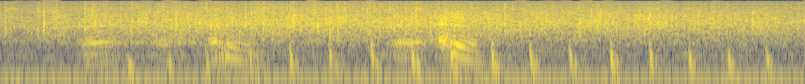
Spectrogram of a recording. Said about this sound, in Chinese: 哎，我们一起用掌声。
